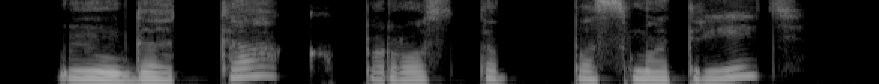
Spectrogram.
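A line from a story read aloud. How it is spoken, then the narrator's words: Uncertain reply. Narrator (Russian): неуверенно ответил Кирилл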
